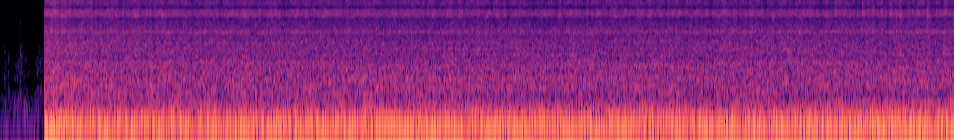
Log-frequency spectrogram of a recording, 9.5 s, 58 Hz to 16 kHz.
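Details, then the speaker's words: Trailblazer SS with supercharged LSA on an LS2 V8, after a new Continental Elite quiet serpentine belt cured a belt chirp: steady, even idle with a deep rumble and no chirp or squeal; only header, cam, rocker and possible coil pack noise remain. "this there you have it engine silence has been restored"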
